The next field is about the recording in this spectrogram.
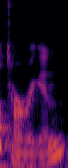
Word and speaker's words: ptarmigan: And being illiterate miners from all over North America, they could not spell ptarmigan, which if you're familiar with the word, has a silent P at the beginning.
